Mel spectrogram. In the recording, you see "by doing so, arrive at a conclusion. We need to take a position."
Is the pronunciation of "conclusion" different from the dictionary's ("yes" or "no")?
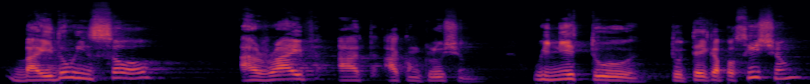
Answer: yes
